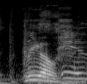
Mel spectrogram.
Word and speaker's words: brioche: That's brioche bun.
